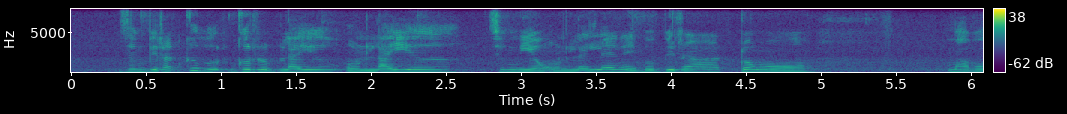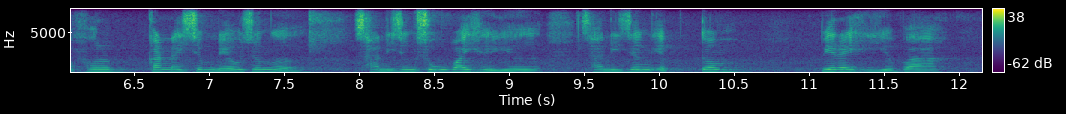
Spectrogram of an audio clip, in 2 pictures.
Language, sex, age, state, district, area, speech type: Bodo, female, 30-45, Assam, Kokrajhar, rural, spontaneous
